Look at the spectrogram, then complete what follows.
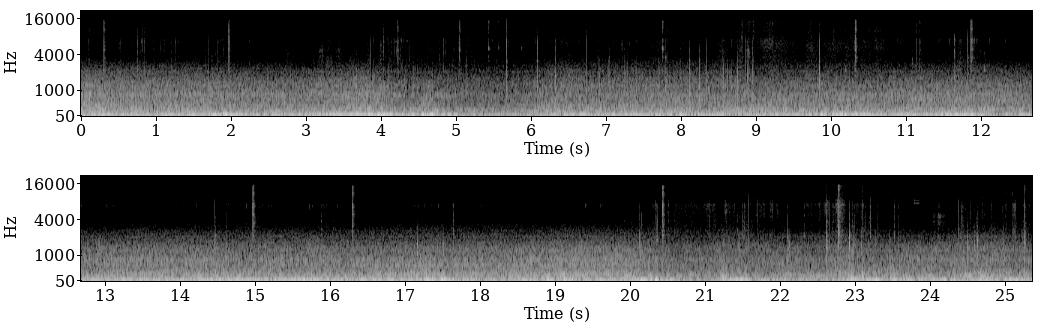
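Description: A car driving, heard from inside the cabin: a steady low engine and road rumble, with scattered light clicks and rattles.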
